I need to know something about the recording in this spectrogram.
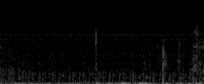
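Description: Paper rustles as a page is turned.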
